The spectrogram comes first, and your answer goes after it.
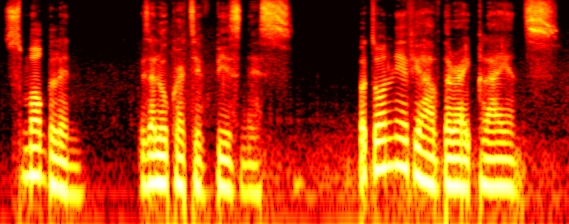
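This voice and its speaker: A man's voice: lowish voice, lively intonation, unhurried, warm tone, slight background noise. A man playing a shady, persuasive pirate captain in an audio roleplay, bargaining straight to the listener in roguish, ungrammatical speech. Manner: coaxing, bargaining, roguish dialect grammar. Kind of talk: audio roleplay acting, addressing the listener directly.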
